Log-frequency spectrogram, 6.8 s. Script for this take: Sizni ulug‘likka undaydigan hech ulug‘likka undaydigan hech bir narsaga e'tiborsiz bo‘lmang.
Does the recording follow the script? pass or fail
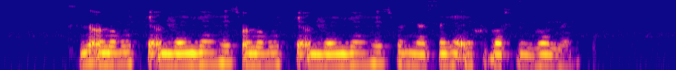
pass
